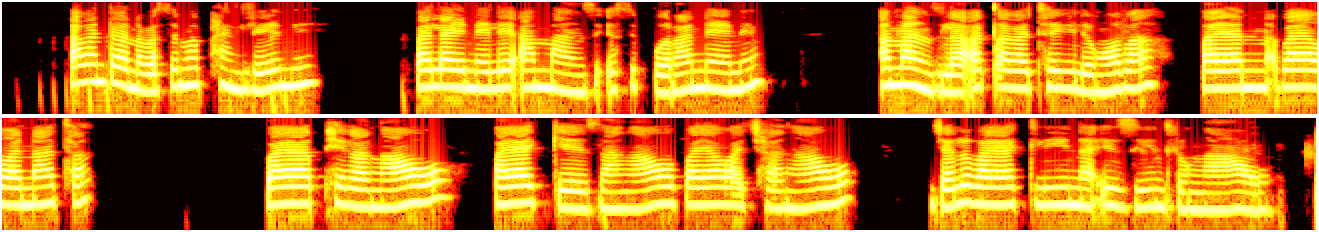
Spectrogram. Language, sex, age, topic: North Ndebele, female, 25-35, health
